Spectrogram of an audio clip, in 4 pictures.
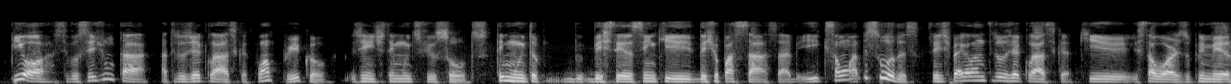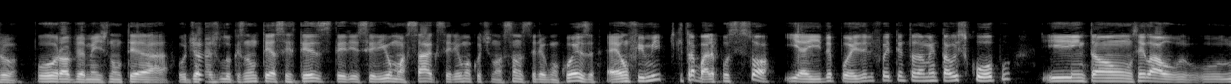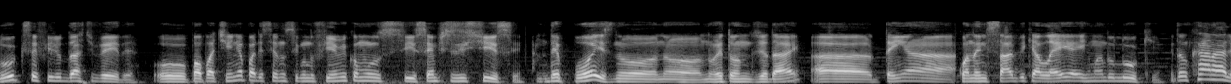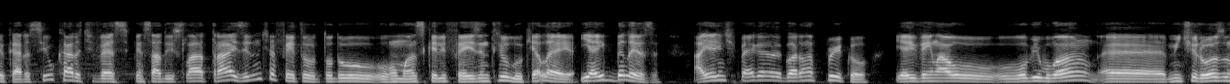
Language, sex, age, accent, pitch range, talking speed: Portuguese, male, 20-39, Brazilian, 125-160 Hz, 210 wpm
